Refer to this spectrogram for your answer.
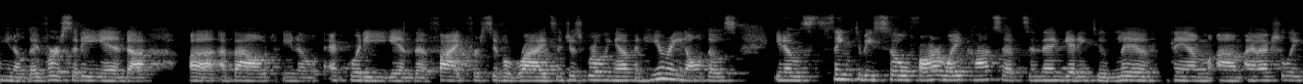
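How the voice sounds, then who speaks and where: A woman speaks at a moderate pace in a medium pitch and a Portuguese accent, her intonation flat and monotone, with noticeable background noise and audible room echo. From Brazil. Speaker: insurance agent. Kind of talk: podcast interview.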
